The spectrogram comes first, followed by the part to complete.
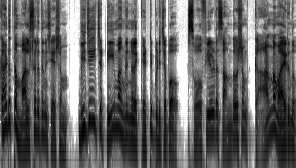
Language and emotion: Malayalam, happy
